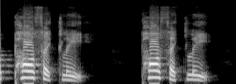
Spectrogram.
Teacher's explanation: trọng âm của từ này cũng rơi vào âm tiết thứ nhất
